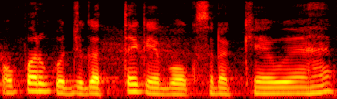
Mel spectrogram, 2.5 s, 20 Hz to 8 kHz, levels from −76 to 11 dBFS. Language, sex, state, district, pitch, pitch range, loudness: Hindi, male, Uttar Pradesh, Shamli, 140 Hz, 135-155 Hz, -17 LUFS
